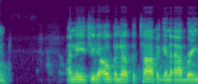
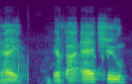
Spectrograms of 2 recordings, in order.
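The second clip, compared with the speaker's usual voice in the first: ordinary talk, nothing marked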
